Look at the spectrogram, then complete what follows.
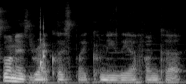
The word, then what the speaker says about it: Funke: Never known how to pronounce her surname and I feel awful. Funker. Cornelia Funker. Okay, the next one is Reckless by Cornelia Funka.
